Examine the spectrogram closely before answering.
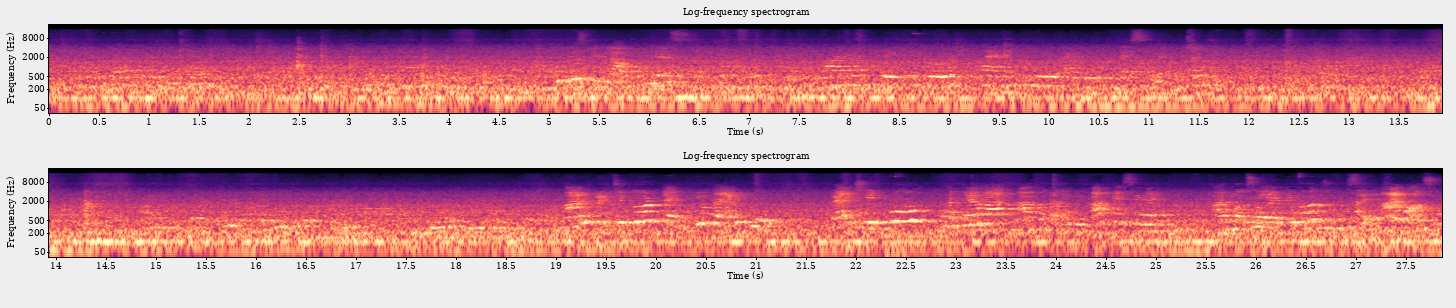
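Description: Children murmur and chatter in the background.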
